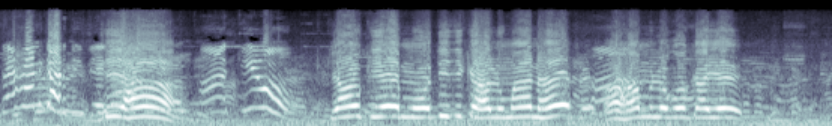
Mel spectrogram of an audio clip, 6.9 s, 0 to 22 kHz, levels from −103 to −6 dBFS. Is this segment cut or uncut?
uncut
